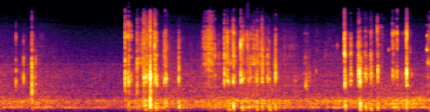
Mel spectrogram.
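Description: Computer keyboard typing, sparse taps at first and then a quick run of closely spaced key clicks, near and soft over a faint steady hum, no speech.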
